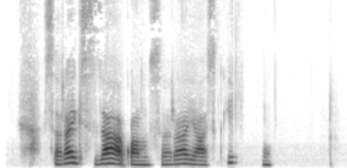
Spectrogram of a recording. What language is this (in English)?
Abaza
